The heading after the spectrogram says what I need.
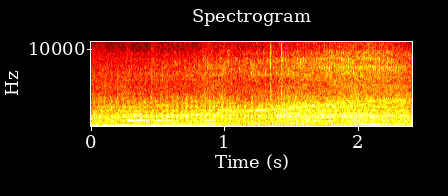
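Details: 2013 Mahindra Maxmo diesel, after clearing DTCs P0335, P0336, P1120 and P0223 for crank-no-start and low pickup: starts and rumbles steadily, rising smoothly under throttle without misses, knocks or hesitation; normal revving.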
